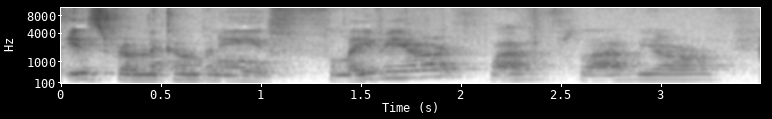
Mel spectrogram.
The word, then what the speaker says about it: Flaviar: Flaviar. That's exactly how they wanted you to pronounce it.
